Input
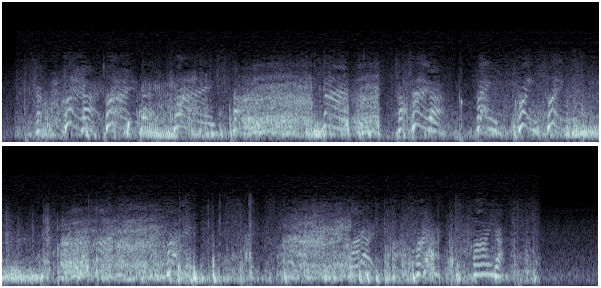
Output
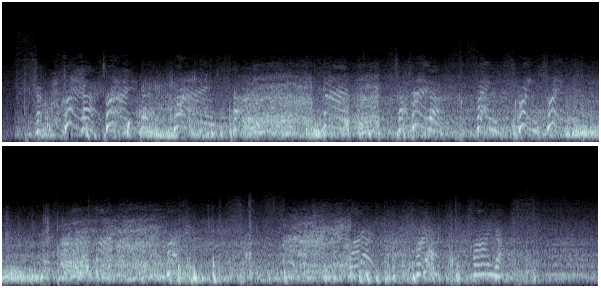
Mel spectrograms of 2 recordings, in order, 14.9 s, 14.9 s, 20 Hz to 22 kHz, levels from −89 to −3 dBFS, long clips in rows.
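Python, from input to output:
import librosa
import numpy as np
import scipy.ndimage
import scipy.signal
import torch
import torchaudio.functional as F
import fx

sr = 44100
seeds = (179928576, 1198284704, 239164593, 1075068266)

y = scipy.signal.sosfilt(scipy.signal.butter(2, 62.0, 'highpass', fs=sr, output='sos'), x)
y = fx.echo_diffused(y, sr, ms=1043, feedback_pct=62, wet_db=-11)
y = fx.env_lowpass_down(y, sr, base_hz=2900.0, full_db=-21.5)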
